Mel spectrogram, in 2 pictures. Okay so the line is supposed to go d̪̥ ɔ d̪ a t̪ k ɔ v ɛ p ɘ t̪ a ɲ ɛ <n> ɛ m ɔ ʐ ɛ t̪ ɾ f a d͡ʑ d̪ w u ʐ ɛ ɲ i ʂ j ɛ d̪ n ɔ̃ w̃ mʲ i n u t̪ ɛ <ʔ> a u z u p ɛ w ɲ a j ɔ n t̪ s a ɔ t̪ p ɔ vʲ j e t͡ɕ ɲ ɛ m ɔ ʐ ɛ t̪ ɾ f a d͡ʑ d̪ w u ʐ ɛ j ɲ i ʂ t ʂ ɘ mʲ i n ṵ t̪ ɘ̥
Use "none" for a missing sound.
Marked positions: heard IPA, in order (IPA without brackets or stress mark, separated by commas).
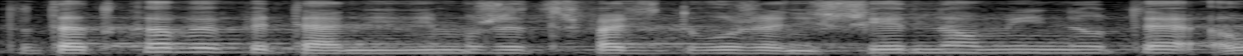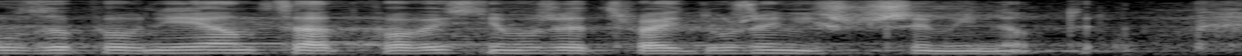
ɲ, ʔ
